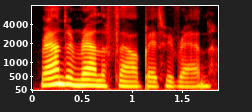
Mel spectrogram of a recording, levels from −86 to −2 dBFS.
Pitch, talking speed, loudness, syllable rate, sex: 185 Hz, 255 wpm, -17 LUFS, 5.2 syllables/s, female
